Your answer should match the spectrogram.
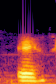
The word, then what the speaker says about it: Ella: Bueno, es Ella. O Ella. Escribe Ella, pero es Ella.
